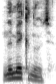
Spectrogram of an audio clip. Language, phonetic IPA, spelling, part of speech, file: Russian, [nəmʲɪkˈnutʲ], намекнуть, verb, Ru-намекнуть.ogg
- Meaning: to allude, to hint, to imply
